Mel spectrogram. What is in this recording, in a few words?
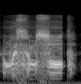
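Speech Sound Russian Common AWACS Numbers; DCS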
